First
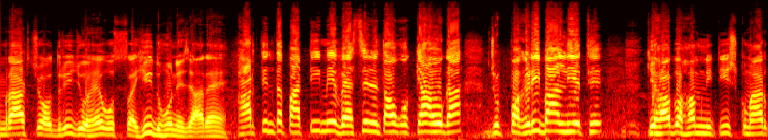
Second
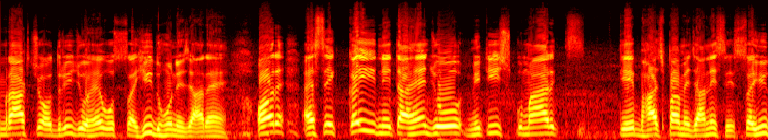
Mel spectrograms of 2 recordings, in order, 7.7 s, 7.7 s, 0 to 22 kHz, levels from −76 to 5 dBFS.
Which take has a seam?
first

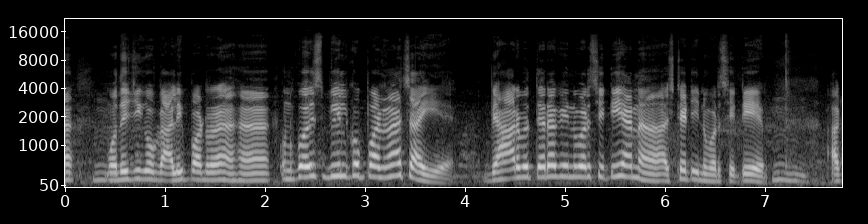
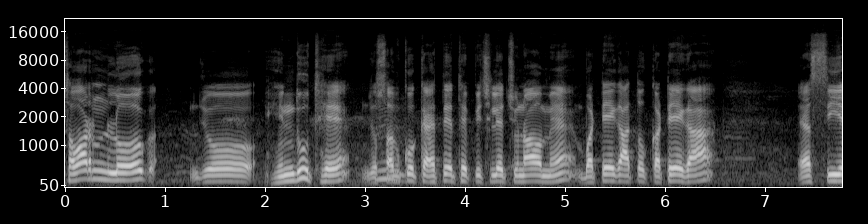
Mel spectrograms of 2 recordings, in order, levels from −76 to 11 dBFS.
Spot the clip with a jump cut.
first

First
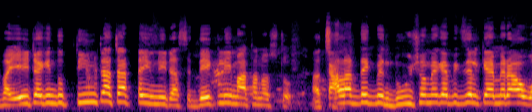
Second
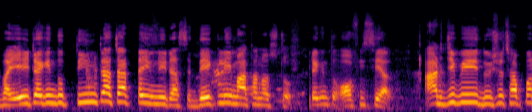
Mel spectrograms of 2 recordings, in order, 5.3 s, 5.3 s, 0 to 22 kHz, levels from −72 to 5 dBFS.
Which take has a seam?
second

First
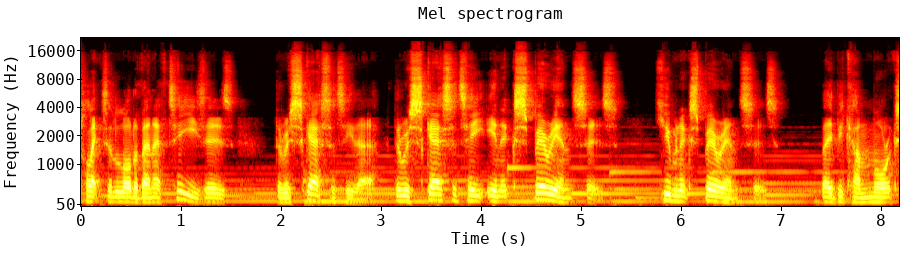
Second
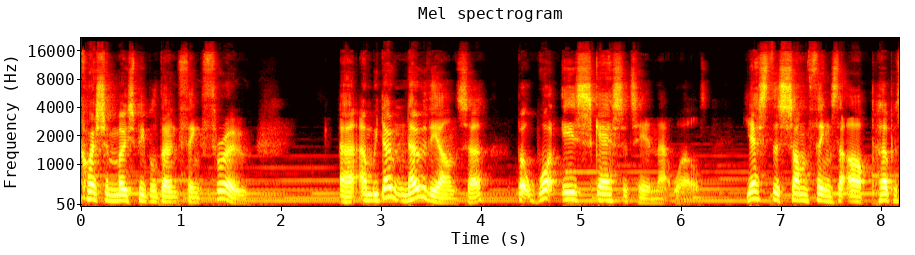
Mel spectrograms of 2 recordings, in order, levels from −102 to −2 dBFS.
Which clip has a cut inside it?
first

